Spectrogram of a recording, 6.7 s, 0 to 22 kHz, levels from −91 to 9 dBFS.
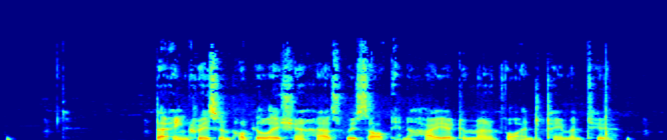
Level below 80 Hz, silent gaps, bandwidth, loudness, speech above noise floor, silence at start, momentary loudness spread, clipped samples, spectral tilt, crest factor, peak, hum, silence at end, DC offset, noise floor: -66 dBFS; none; 16 kHz; -22 LUFS; 60 dB; 0.05 s; 10 LU; under 0.1%; -4 dB/octave; 22 dB; -2 dBFS; none; 0.4 s; under 0.1%; -83 dBFS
